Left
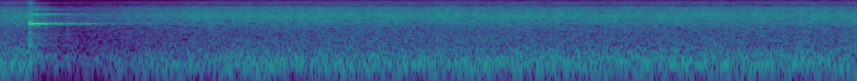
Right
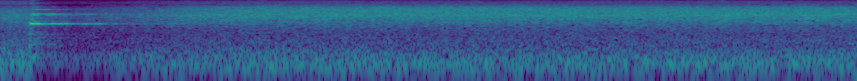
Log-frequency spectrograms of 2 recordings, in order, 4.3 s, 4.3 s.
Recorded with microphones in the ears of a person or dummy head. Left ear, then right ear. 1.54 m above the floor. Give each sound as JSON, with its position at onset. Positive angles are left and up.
{"t": 0.1, "sound": "a clink", "side_deg": 35, "distance_m": 0.9}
